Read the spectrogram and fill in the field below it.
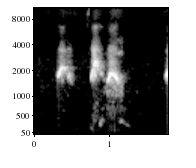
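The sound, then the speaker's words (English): A person whistles a short up-and-down call several times, imitating a whistle heard while sitting on a bank, with brief pauses between the clear, moderately loud, bird-like notes. “And it was doing that, I'd hear just a little up down whistle.”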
